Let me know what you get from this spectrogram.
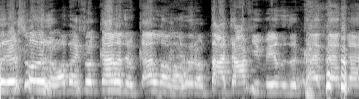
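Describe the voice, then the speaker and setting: A man speaks in a raised, projected voice. He goes at a very fast pace. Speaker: guest. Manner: halting, repeats words.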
